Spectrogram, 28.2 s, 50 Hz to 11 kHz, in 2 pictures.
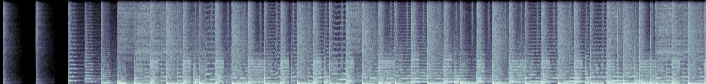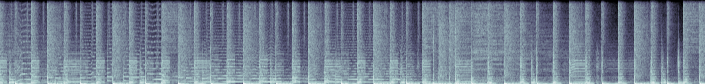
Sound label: Midi Yamaha; yamaha tyros 4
